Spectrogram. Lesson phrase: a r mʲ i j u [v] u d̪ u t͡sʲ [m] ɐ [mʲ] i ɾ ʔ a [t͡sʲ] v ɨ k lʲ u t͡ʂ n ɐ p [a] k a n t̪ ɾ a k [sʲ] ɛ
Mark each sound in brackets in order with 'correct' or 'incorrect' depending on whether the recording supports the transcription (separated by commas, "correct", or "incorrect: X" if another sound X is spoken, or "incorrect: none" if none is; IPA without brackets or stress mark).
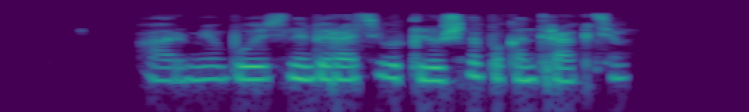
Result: incorrect: b, incorrect: n, incorrect: bʲ, correct, incorrect: ɐ, incorrect: t͡sʲ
